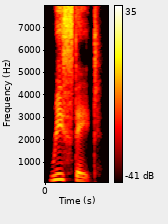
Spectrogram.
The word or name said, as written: restate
